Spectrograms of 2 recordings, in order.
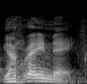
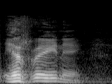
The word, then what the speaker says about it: eirene: You're supposed to roll the R, irene. – Irene. – Okay, well, absence of the, you know, tongue roll, irene. And it's spelled, in the English, it's spelled E-I-R-E-N-E.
